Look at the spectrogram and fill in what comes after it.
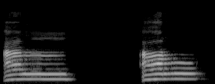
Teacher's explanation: Al walaupun nanti buntut-buntutnya huruf lam ini akanentuh tepat ke e lidahnya langsung menyentuh dengan ujung langit tapi enggak tidak putus suaranya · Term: tawasud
